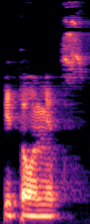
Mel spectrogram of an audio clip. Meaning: 1. alumnus, former student 2. pet (in relation to a carer)
- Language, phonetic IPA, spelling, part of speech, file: Russian, [pʲɪˈtomʲɪt͡s], питомец, noun, Ru-питомец.ogg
